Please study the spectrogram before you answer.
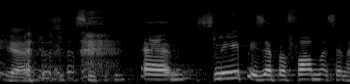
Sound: laugh

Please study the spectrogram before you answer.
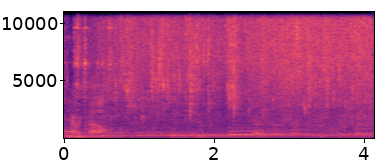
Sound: running water

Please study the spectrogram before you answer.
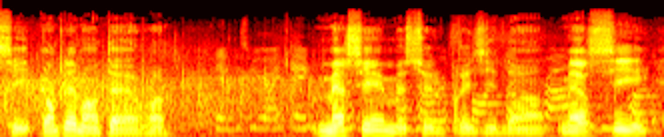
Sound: applause

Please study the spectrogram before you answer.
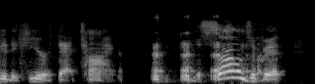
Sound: coach laughs

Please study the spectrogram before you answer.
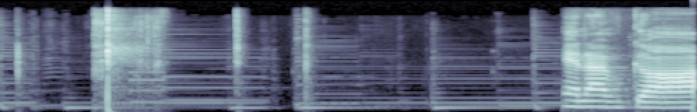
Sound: lid clicks

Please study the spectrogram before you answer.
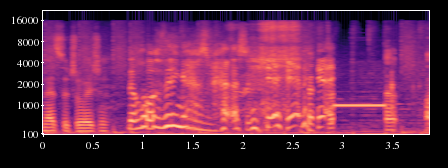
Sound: laughs; beep

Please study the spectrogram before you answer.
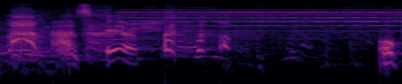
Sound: bell ringing

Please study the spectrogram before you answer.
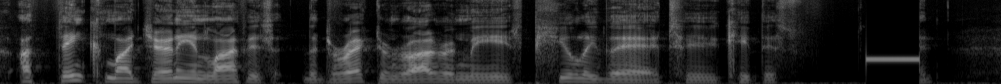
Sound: none

